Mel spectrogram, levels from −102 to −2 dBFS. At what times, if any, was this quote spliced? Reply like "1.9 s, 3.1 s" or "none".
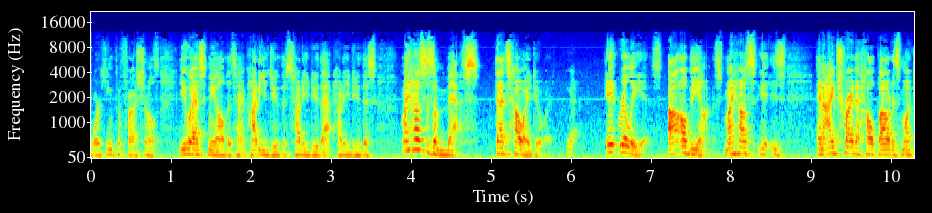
none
